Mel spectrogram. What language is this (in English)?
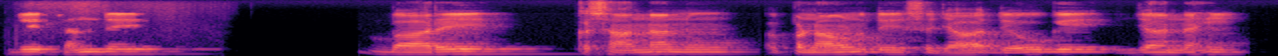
Punjabi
